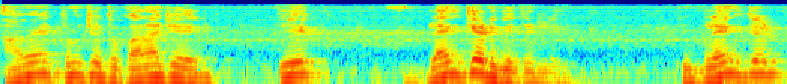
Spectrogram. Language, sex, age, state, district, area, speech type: Goan Konkani, male, 60+, Goa, Salcete, rural, spontaneous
